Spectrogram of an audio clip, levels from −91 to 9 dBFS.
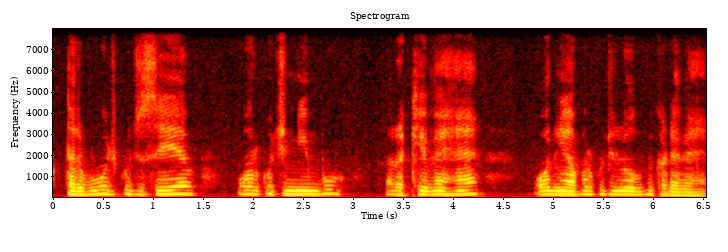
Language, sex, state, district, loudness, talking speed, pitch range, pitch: Hindi, male, Uttar Pradesh, Muzaffarnagar, -17 LUFS, 155 wpm, 160-180 Hz, 170 Hz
